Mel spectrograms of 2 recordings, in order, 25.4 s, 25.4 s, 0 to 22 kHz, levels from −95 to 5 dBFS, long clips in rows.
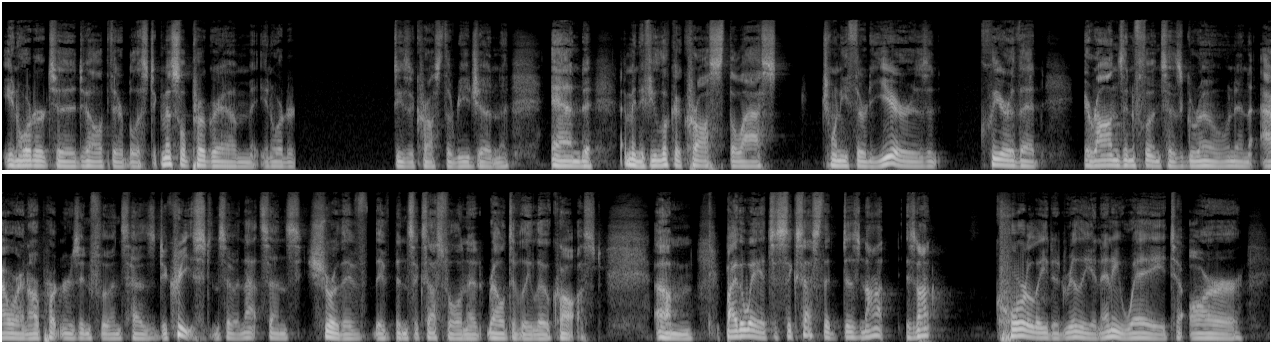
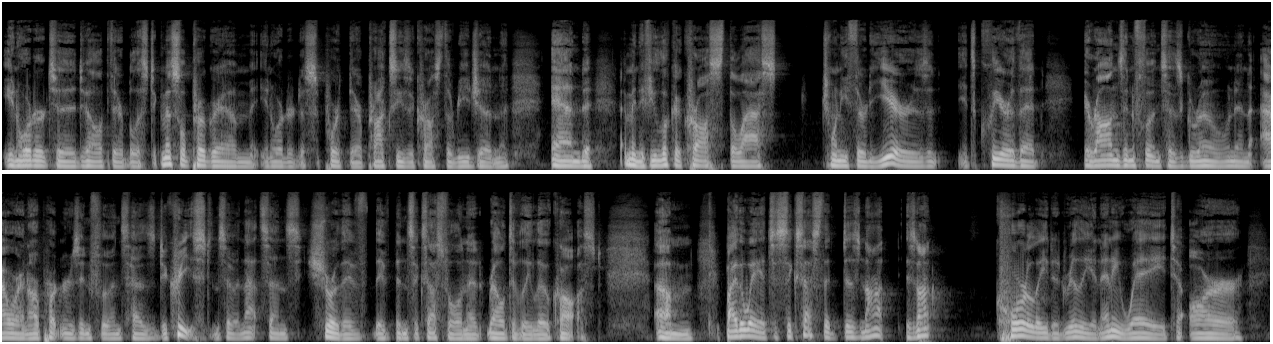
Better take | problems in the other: second | audio cutting out; at 3 s for 1 s and at 9.5 s

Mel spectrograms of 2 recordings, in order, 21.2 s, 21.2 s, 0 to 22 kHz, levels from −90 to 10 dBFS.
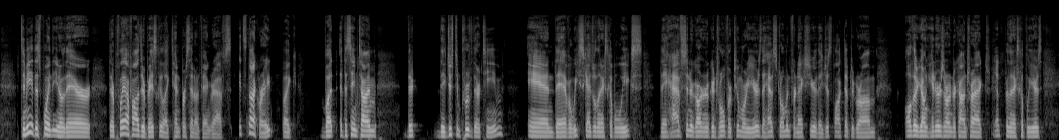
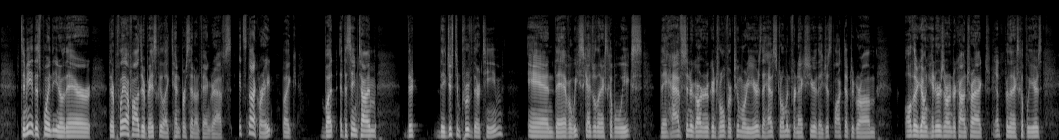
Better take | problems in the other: neither | none

